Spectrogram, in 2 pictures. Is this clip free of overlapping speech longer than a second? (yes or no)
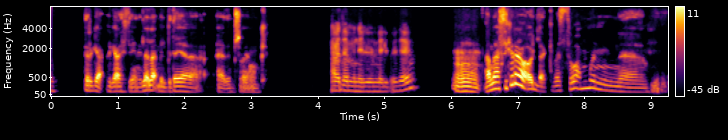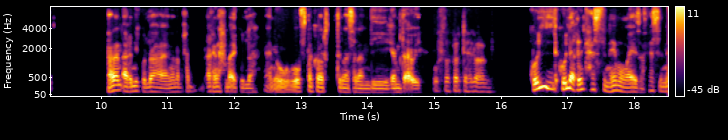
yes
